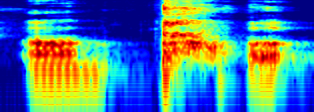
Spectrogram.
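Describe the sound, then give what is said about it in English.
A loud cough comes in three quick bursts: a harsh rasping hack, then a sharper explosive one, and a final shorter cough, with no talking. “Sorry about the cough again.”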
